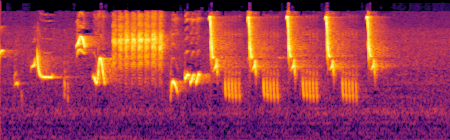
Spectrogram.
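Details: Javan flycatcher in the wild with a melodious song; loud, varied whistles and trills open the phrase, then a steady series of sharp, downslurred notes repeated about every third of a second, ending cleanly.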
